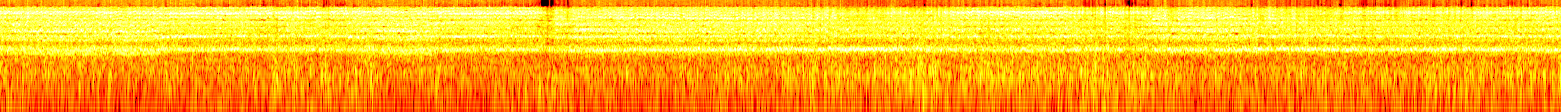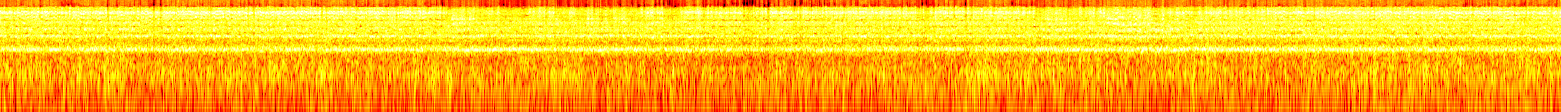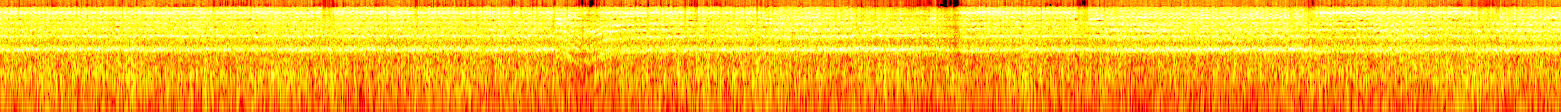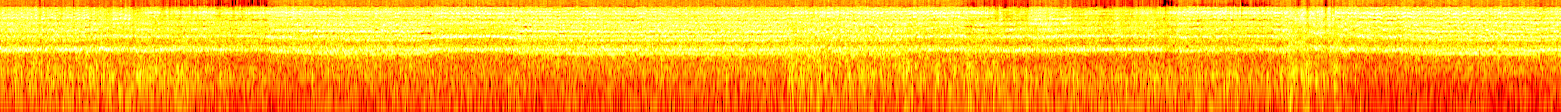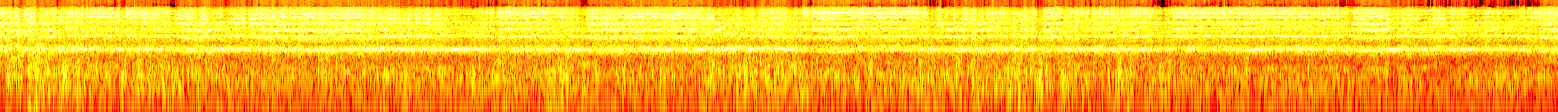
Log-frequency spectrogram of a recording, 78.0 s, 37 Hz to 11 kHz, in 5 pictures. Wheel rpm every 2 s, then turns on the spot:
210, 230, 220, 210, 220, 230, 230, 230, 230, 230, 230, 230, 230, 220, 230, 230, 240, 240, 180, 230, 230, 220, 220, 210, 230, 220, 220, 210, 220, 240, 220, 220, 220, 230, 220, 230, 230, 230, 230.
none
